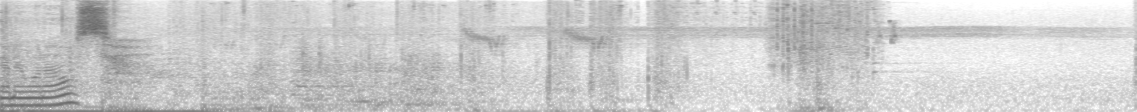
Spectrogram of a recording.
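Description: Footsteps crunch over grass and wooden planks.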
